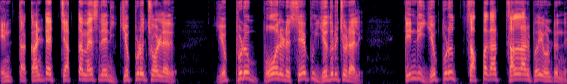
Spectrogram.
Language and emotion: Telugu, angry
